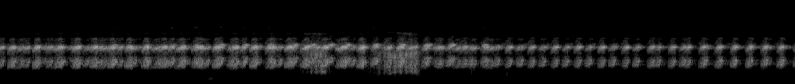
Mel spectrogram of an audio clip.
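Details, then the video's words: Singing tree frogs at a forest pond by night, north-east Italy, mid-April; fast pulsed croaking in quick regular trains, with a louder, rougher burst from a nearer caller around the middle. "relaxing forest pond by night with singing tree frogs"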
